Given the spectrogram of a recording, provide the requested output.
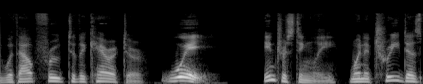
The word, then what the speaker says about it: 未: This connects the imagery of a tree without fruit to the character, Wei.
